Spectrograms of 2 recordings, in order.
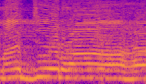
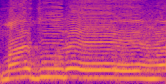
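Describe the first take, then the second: First: The long vowel after r sounds like open 'a'. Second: The long vowel after r leans toward 'e'.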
